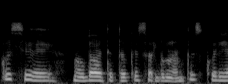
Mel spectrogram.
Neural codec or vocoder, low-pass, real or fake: codec, 16 kHz, 2 kbps, FreqCodec, smaller model; 7.2 kHz; fake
